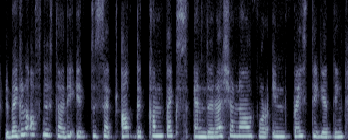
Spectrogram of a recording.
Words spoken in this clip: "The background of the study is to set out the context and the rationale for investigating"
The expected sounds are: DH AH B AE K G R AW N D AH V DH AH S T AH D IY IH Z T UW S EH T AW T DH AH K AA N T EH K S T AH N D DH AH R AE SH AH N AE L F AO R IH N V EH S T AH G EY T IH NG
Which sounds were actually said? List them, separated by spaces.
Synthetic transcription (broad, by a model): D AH B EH G AH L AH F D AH S T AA D IY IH S T UW S EH T AW T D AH K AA N T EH K S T AH N D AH R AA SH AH N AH L F AO R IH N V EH S T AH G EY T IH NG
